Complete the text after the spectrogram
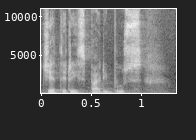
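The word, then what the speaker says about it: ceteris paribus: ceteris which is that all all other things remain same which is technically pronounced Chetiris Paribus.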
